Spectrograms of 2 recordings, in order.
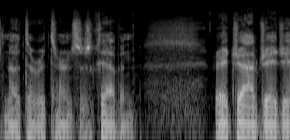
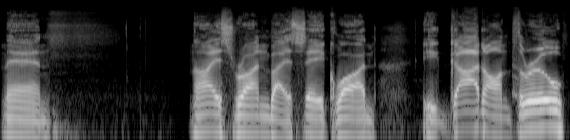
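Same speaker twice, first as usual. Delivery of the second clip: rising, louder excited sports call; play-by-play call; 7 semitones higher, 6 dB louder than usual. Real, not acted. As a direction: call the final drive live, building up.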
